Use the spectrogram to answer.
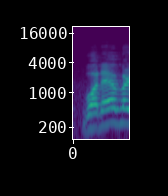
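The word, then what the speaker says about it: whatever: हूं जो भी हो व्हाट एवर इट इज व्हाट एवर जो भी व्हाट एवर व्हाट एवर ये आर साइलेंट होना चाहिए ए की तरह आवाज आनी चाहिए व्हाट एवर जो भी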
